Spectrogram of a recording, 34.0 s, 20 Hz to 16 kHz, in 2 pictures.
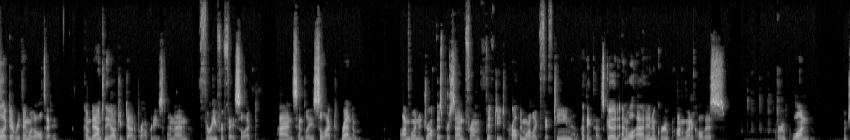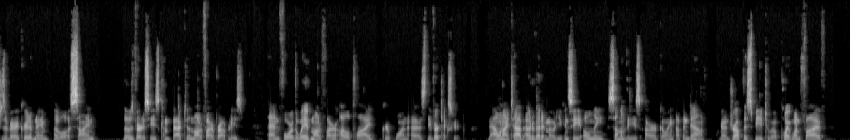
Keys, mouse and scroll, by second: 0.1 alt+a, 1.4 click, 4.1 3, 5.0 click, 8.6 click, 12.6 click, 13.5 click, 13.6 click, 18.3 click, 20.1 click, 23.3 click, 27.0 Tab, 27.7 middle click, 28.8-29.2 scroll up 2, 29.6 middle click, 30.9 click.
